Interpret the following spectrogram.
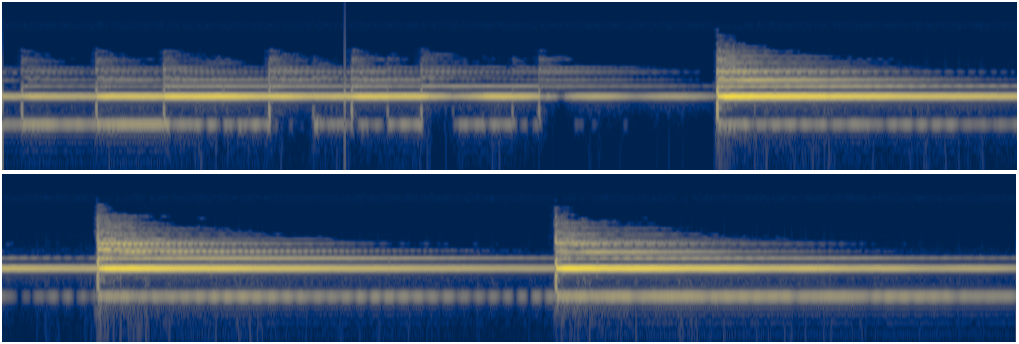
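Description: A Buddhist bowl bell (singing bowl) is struck again and again. About nine light, quick strokes come in the first five seconds, then three full strikes about four seconds apart, each ringing on with a steady tone that fades slowly.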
